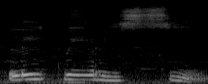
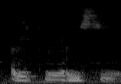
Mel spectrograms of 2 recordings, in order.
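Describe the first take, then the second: First: "liquirisi" in long separated syllables, li-kwi-ri-si; TIAE as SIE demo. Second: "Liquirisi" joined up, ending in -sie; TIAE as SIE. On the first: Teacher sounding out the example, "liquirisi" syllable by syllable. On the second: Teacher repeating the example, "Liquirisi" in a connected reading. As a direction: say "Liquirisi" as one word with soft s. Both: Shown as a demonstration. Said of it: "tiae dibaca sie".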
